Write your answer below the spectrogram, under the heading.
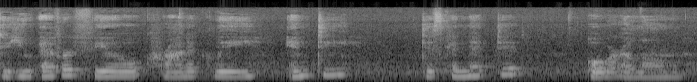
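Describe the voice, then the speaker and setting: A soft-spoken woman at a medium pitch talks at a very slow pace with fairly even intonation, leaving long, frequent pauses over noticeable background noise. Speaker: ASMR doctor roleplay performer. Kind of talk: ASMR roleplay, personality assessment questions.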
